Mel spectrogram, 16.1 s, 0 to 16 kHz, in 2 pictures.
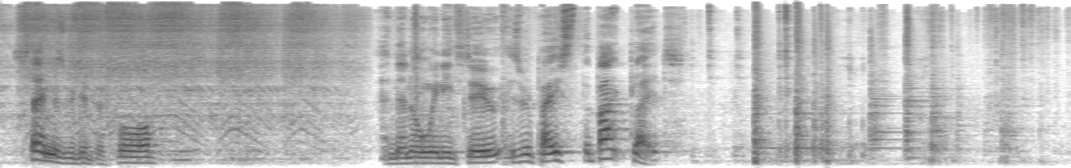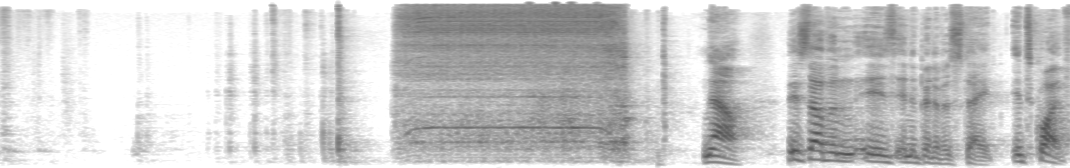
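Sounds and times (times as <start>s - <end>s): electric screwdriver whining: 0.0s - 2.8s, 11.0s - 12.9s
metal plate knocking and clattering: 5.5s - 8.0s.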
